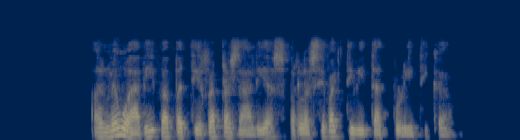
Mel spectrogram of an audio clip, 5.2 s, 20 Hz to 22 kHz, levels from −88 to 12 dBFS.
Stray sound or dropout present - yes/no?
no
